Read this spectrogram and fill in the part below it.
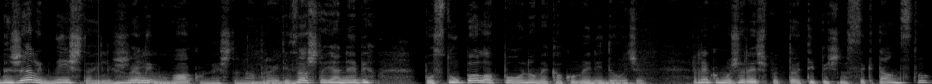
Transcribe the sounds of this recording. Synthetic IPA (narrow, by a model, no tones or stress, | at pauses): ne̞ʒe̞limniʃt̪ailiʒe̞limo̞ʋako̞ne̞ʃt̪onapɾaʋit̪izaʃt̪o̞jaːne̞bix | po̞st̪uːpalˠapoonome̞kako̞me̞nid̪o̞ːd͡ʑḛ | jeɾneko̞mo̞ʒeɾet͡ʃpt̪o̞ːjet̪ipit͡ʃnosekt̪anst̪ʋo̞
